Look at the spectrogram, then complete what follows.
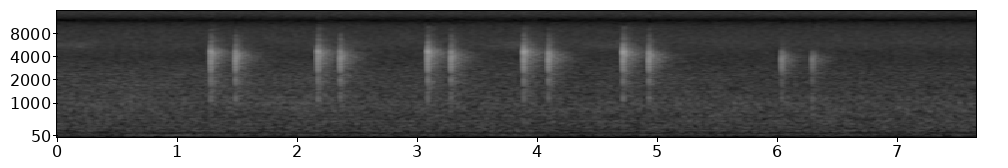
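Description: Buttons on a handheld remote control clicking: six presses about a second apart, each a sharp double click as the button goes down and comes back up. A faint steady low hum lies underneath.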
